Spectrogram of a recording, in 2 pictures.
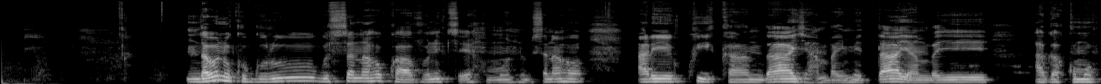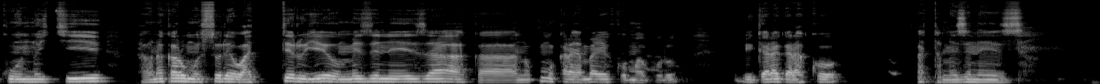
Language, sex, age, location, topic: Kinyarwanda, male, 25-35, Huye, health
